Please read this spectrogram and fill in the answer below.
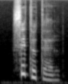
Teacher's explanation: in French, you do not pronounce the H in hôtel, and the first sound you hear is O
